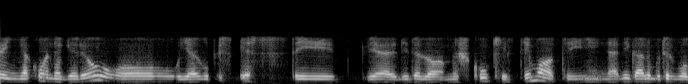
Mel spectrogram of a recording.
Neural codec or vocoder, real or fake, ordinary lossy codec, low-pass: codec, 16 kHz, 0.9 kbps, LongCat-Audio-Codec; fake; AAC, 48 kbps; 7.2 kHz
